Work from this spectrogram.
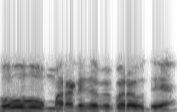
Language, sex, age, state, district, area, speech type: Marathi, male, 45-60, Maharashtra, Akola, rural, conversation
